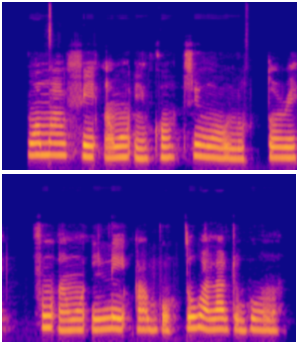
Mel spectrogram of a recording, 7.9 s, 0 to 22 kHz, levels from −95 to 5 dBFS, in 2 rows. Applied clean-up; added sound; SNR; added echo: neural mask model DeepFilterNet 3.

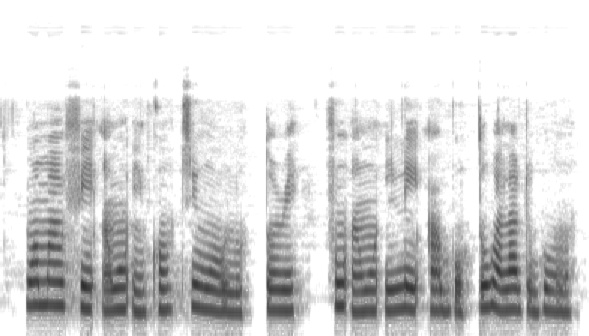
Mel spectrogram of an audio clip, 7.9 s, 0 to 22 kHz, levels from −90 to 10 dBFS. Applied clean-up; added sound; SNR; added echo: none; none; none; none.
